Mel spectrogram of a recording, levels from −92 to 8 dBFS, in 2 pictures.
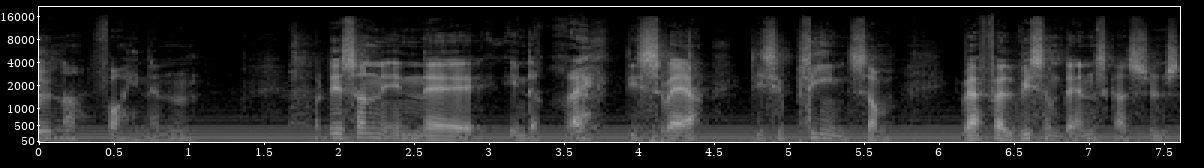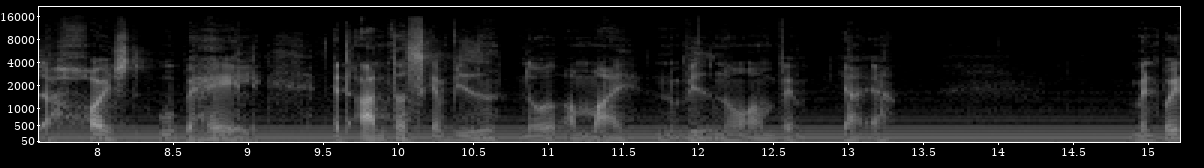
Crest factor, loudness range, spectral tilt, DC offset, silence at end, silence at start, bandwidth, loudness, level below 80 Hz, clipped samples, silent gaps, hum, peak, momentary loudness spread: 28 dB; 14 LU; -2 dB/octave; under 0.1%; 0 s; 0 s; 18 kHz; -37 LUFS; -60 dBFS; under 0.1%; none; 50 Hz at -55 dBFS; -12 dBFS; 23 LU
